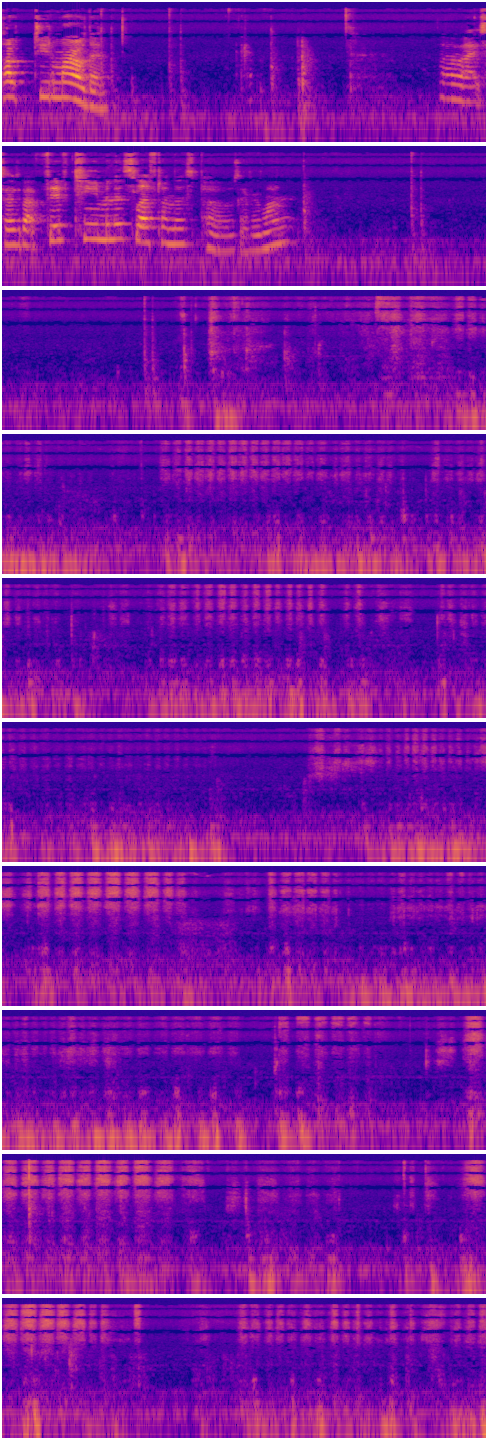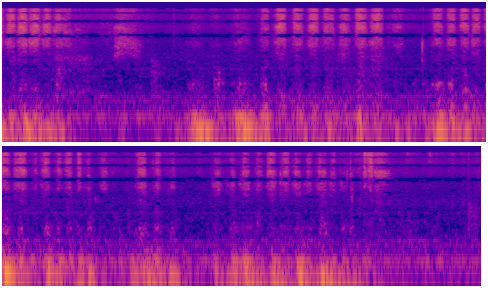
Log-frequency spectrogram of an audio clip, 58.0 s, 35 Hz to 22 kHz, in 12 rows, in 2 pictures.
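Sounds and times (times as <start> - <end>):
oil pastel scratching on paper: 13.2 - 26.5, 27.2 - 58.0.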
